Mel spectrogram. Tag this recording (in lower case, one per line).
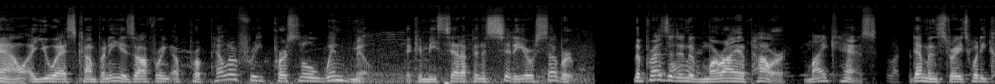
speech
